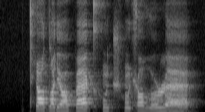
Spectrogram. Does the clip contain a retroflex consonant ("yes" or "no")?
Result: yes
